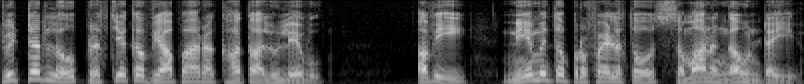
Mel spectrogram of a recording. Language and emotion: Telugu, neutral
